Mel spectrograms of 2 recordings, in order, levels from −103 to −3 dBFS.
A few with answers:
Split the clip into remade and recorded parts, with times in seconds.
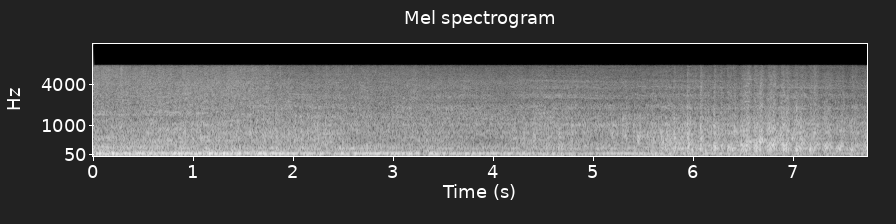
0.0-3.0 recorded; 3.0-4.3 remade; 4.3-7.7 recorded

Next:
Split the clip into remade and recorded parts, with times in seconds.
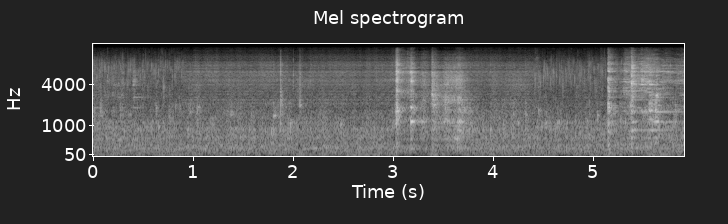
0.0-0.9 recorded; 0.9-4.4 remade; 4.4-5.9 recorded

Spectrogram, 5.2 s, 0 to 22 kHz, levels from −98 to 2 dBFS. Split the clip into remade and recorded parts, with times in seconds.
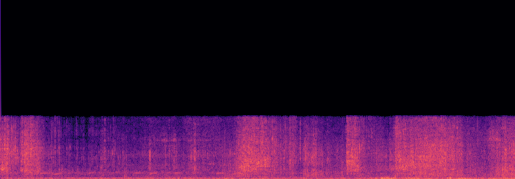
0.0-5.2 recorded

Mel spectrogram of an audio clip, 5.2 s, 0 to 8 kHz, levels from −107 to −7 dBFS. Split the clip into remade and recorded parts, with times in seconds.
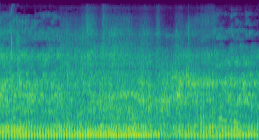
0.0-1.2 recorded; 1.2-4.3 remade; 4.3-5.2 recorded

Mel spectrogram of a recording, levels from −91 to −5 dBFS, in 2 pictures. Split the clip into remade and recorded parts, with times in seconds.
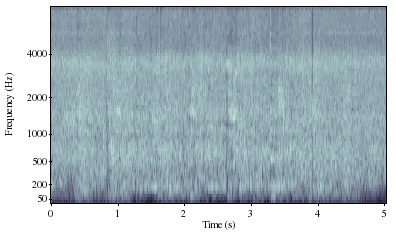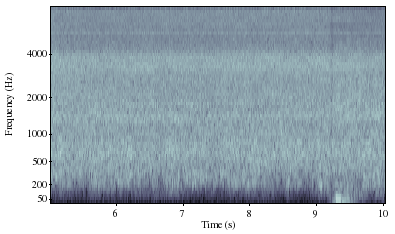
0.0-1.2 remade; 1.2-3.7 recorded; 3.7-10.0 remade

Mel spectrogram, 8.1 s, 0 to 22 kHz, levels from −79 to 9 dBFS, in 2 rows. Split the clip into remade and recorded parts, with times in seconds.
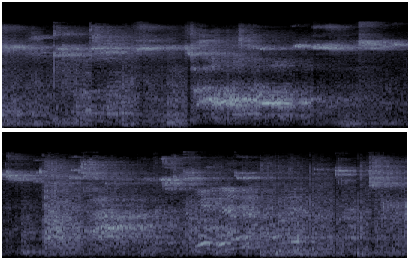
0.0-0.4 remade; 0.4-1.3 recorded; 1.3-2.5 remade; 2.5-3.1 recorded; 3.1-3.8 remade; 3.8-8.1 recorded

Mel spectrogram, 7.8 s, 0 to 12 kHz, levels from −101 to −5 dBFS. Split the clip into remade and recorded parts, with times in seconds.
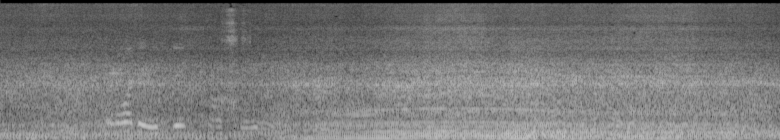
0.0-4.0 recorded; 4.0-4.5 remade; 4.5-7.8 recorded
